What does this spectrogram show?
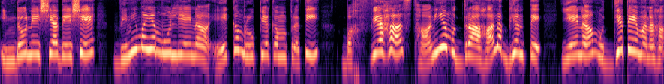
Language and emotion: Sanskrit, happy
